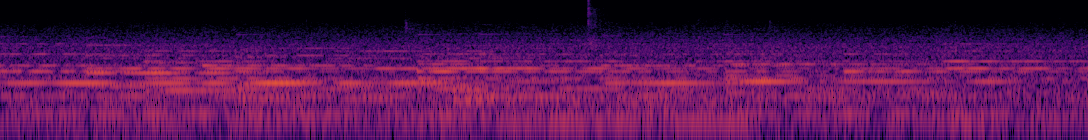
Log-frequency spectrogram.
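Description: Instrumental music starts: a song's accompaniment playing its introduction in held notes and chords, with no singing yet.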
